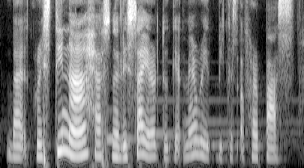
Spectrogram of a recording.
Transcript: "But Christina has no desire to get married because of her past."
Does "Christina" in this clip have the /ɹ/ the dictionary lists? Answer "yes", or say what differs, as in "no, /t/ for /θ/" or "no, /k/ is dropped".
yes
